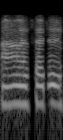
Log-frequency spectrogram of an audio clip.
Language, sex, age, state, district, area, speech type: Hindi, male, 18-30, Uttar Pradesh, Mau, rural, conversation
